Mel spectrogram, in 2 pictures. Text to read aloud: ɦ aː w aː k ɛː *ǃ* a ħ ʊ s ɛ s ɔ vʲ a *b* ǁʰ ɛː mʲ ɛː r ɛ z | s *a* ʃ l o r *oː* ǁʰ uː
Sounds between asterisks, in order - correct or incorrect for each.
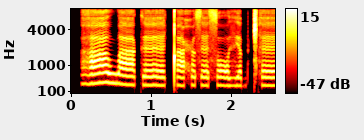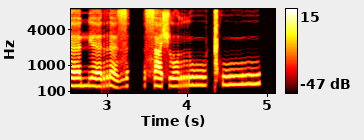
correct, correct, correct, incorrect: uː

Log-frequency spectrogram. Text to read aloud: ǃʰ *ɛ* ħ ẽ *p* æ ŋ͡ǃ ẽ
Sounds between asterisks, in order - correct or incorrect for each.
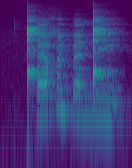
incorrect: æ, correct

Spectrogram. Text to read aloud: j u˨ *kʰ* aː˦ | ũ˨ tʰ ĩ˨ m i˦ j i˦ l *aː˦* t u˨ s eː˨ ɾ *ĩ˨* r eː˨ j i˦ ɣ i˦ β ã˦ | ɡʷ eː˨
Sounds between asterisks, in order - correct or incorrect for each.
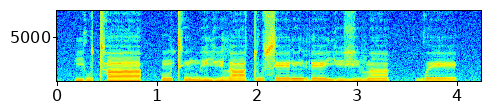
incorrect: tʰ, incorrect: aː˨, correct

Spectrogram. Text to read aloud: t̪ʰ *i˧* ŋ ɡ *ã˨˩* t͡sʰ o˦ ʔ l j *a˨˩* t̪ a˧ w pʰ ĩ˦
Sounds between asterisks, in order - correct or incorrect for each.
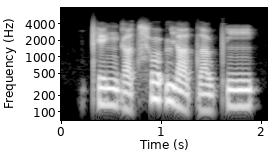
incorrect: e˧, incorrect: a˨˩, correct

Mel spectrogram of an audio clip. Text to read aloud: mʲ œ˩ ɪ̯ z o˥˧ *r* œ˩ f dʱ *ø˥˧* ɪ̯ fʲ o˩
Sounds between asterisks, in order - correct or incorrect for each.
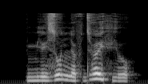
incorrect: n, incorrect: œ˥˧

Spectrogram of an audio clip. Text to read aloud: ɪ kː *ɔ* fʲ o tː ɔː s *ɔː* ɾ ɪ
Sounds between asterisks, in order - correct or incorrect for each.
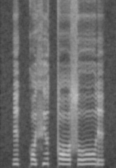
correct, incorrect: oː

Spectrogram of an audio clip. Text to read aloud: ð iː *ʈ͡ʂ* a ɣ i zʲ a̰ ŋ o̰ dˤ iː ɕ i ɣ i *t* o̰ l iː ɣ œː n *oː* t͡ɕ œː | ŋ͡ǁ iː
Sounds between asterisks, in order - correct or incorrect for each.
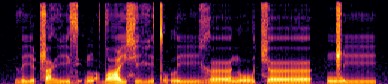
correct, correct, correct

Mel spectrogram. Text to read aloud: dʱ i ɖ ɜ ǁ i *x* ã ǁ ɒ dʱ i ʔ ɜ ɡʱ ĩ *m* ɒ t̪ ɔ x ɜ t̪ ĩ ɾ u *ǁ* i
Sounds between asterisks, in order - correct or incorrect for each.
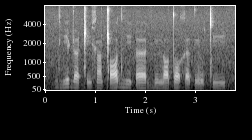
correct, incorrect: n, incorrect: ǀ

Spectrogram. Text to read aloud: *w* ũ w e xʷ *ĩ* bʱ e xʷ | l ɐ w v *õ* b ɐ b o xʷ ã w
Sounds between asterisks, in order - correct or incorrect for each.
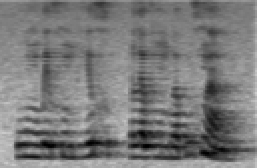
correct, incorrect: ẽ, correct

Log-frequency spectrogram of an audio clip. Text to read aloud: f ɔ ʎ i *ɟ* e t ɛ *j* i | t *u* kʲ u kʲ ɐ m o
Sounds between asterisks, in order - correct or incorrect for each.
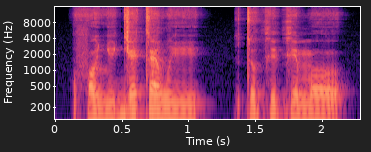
correct, incorrect: w, correct

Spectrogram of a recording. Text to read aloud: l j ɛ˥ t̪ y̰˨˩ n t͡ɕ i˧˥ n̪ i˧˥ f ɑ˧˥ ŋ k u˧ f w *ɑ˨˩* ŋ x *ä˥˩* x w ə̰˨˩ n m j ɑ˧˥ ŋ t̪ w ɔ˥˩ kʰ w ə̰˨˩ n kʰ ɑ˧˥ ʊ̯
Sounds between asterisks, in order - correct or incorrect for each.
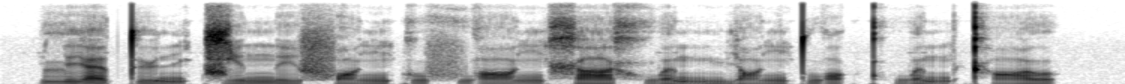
incorrect: ɑ˥, incorrect: ä˧˥

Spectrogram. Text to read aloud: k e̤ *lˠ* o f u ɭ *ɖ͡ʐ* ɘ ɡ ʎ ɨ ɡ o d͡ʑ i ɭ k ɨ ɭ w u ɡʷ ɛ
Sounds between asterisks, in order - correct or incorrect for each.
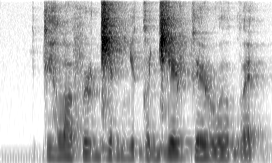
correct, incorrect: d͡ʑ

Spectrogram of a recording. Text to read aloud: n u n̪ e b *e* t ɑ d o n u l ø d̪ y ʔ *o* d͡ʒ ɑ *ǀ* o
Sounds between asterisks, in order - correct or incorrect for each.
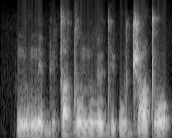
incorrect: y, incorrect: u, incorrect: t̪

